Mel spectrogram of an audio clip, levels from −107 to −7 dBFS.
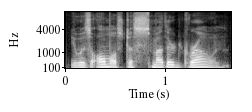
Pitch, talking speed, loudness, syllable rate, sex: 135 Hz, 215 wpm, -15 LUFS, 5.7 syllables/s, male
